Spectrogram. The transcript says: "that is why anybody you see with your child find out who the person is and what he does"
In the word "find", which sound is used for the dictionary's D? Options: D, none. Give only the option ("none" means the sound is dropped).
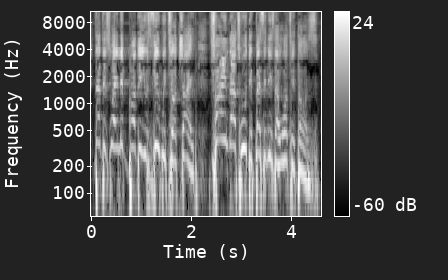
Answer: D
